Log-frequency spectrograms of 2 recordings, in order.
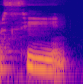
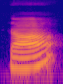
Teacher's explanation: سا اور سین کی آواز آپس میں ملانی نہیں ہے جی. سین میں وسلنگ ساؤنڈ ہے، سی ٹی کی آواز ہے، اور سا نرم حرف ہے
